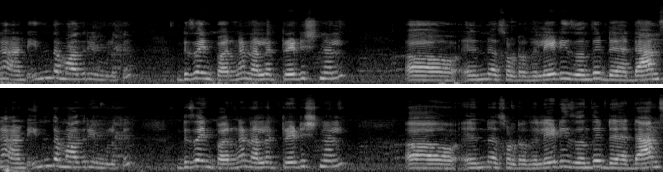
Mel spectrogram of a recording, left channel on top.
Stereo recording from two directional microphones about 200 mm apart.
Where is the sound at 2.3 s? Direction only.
20° left (ahead or behind).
